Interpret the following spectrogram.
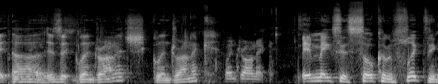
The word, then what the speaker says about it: Glendronach: Glendronach.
